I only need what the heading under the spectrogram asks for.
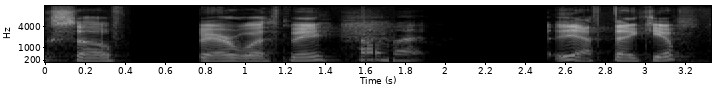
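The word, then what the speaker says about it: Helmut: 13th Baron of Zemo, Heimlich, which I'm probably saying wrong, so bear with me. Helmet. Yeah, thank you. Yeah, it's pronounced helmet.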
